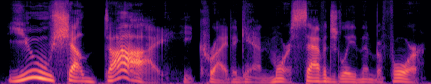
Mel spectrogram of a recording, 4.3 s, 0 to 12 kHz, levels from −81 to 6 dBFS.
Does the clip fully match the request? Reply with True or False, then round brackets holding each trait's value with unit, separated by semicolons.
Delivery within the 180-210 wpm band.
False (140 wpm)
